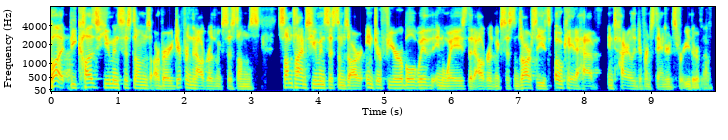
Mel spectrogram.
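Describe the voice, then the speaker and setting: In a bright, sharp tone, a man of medium pitch speaks at a very fast pace with ordinary pitch variation. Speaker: philosophy professor. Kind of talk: research talk.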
